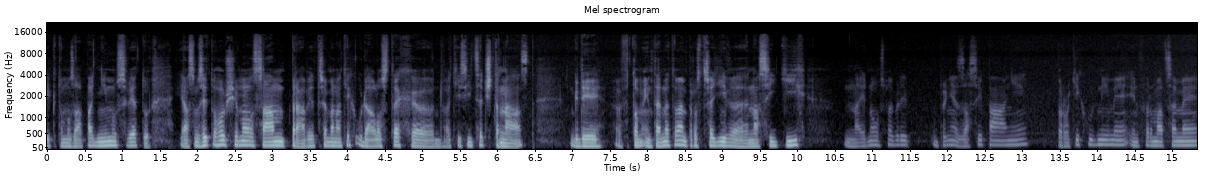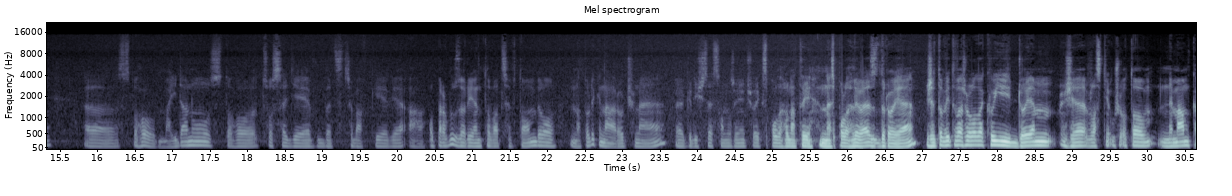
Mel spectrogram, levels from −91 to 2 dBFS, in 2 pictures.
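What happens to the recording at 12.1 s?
Automatic gain rising: after the talker moved away and the input dropped by about 19 dB, the gain control slowly added about 13 dB between 10.62 and 18.21 s. Voice and room noise swell together from after "internetovém prostředí na sítích" until "co se děje vůbec".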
